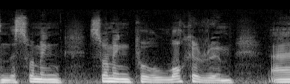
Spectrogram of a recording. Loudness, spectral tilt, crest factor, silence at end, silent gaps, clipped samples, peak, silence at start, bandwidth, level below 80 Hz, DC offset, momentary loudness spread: -14 LUFS; -7 dB/octave; 12 dB; 0 s; none; under 0.1%; 0 dBFS; 0 s; 12.5 kHz; -40 dBFS; under 0.1%; 9 LU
